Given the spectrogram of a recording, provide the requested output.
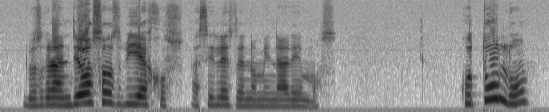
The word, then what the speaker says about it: Cthulhu: Cthulhu y el descubrimiento de la estatua de Cthulhu, que se descubrió, ¿saben dónde?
